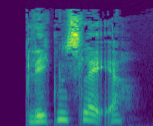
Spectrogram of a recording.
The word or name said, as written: blikkenslager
